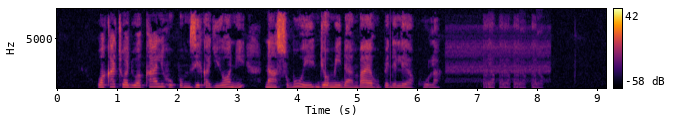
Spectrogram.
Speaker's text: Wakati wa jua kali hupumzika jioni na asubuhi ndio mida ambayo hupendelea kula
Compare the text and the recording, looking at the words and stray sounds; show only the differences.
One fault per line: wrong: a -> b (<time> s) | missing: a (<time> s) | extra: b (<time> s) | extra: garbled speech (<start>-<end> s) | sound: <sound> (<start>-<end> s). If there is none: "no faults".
sound: laugh (7.1-8.1 s)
